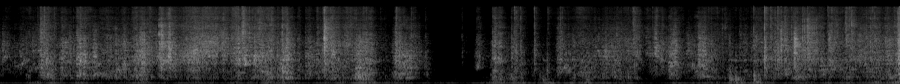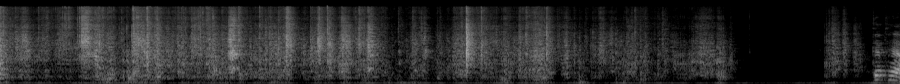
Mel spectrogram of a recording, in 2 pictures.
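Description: Inflated latex modelling balloons being twisted and locked by hand: the rubber squeaks, rubs and crackles against itself. It breaks off briefly about four seconds in and stops about a second and a half before the end.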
